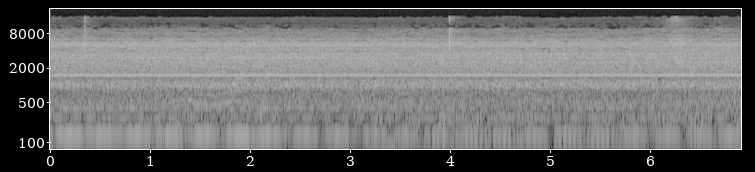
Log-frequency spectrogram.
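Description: Creality Ender 3 V2 3D printer running a print: its fans and motors give a steady hum with a constant high tone over a soft whirring hiss.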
